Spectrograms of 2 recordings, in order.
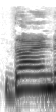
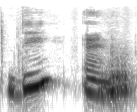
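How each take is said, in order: First: "द end" with a short "द", as in duh; quick short "द" before "एंड", marked as wrong; wrong form shown. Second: "दी एंड" said slowly with a long "दी" like thee. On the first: Teacher shows students the wrong form, short "द end". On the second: Teacher models the correct form for students, slow "दी एंड". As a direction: stretch out "दी" before "एंड", slow and deliberate. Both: Shown as a demonstration. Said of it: "द end नहीं बोलेंगे".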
